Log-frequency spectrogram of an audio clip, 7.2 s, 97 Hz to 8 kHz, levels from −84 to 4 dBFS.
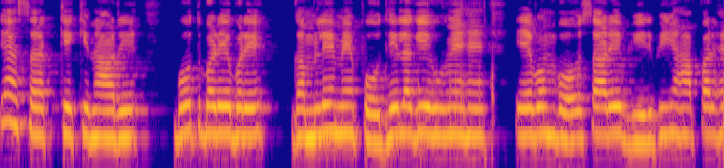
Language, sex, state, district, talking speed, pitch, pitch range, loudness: Hindi, female, Bihar, Lakhisarai, 165 wpm, 235 Hz, 225-245 Hz, -15 LUFS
